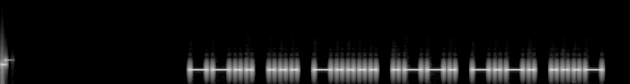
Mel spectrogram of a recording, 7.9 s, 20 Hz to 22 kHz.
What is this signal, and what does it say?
Morse code, heard as a keyed tone, about 17 wpm, 700 Hz. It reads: ZS6PCV
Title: DXCC-100 Call Signs - 6 Characters - Repeated 2x - 17wpm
